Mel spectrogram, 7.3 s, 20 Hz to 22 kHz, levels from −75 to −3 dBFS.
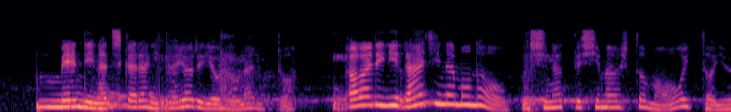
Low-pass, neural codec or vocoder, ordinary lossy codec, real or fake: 7.2 kHz; codec, 24 kHz, 0.9 kbps, WavTokenizer, medium speech release version 1; none; fake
